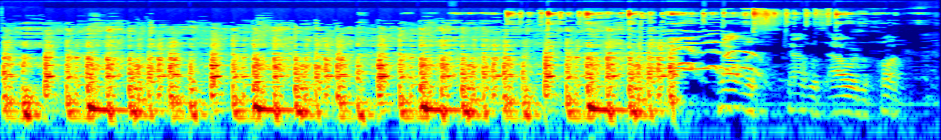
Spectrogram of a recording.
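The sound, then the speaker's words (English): An Optigan optical keyboard, the first sample-playback keyboard, which reads waveforms from a disc with light, plays a recording made for it: a steady, pulsing chordal pattern with a low repeating bass, then near the end wavering, sliding cries that sound like whimpering animals. “Should have said that that sound was a recording that I made for my Optigan and put in this little box”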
